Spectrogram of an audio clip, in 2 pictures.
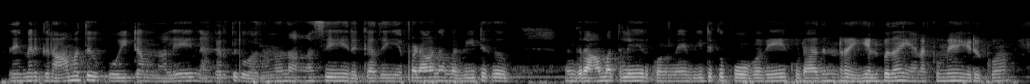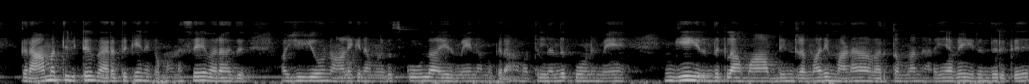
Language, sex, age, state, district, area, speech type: Tamil, female, 30-45, Tamil Nadu, Tiruchirappalli, rural, spontaneous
